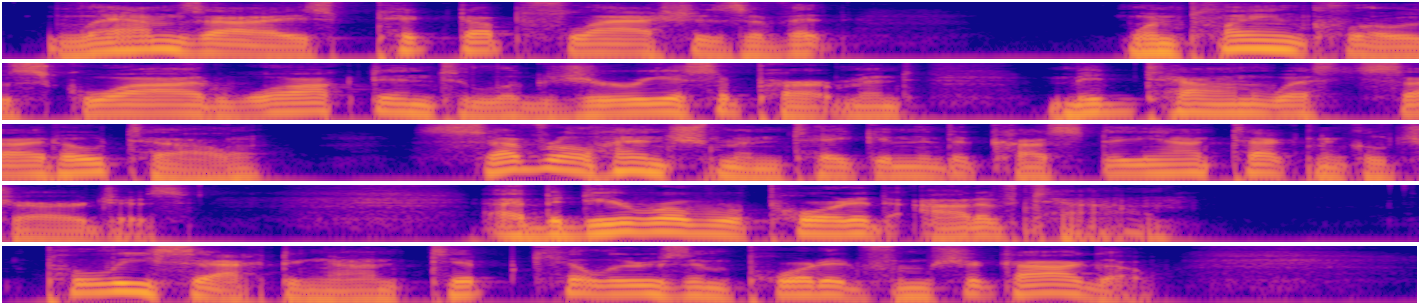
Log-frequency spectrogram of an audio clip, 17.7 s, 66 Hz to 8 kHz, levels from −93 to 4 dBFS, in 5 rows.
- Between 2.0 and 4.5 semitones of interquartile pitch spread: No, average, 5.2 semitones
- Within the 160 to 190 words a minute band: No, average, 140 wpm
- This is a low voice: Yes, low, 120 Hz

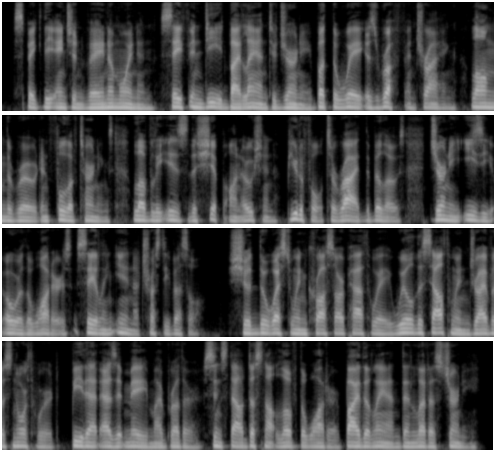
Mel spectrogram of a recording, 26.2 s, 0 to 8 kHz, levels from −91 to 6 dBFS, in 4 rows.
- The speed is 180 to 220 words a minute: Yes, average, 185 wpm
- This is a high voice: No, low, 105 Hz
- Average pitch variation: No, narrow, 2.3 semitones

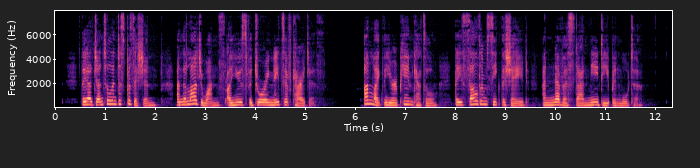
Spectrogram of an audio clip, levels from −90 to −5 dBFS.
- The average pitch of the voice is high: Yes, high, 205 Hz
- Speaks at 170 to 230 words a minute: No, average, 150 wpm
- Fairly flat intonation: No, average, 4.3 semitones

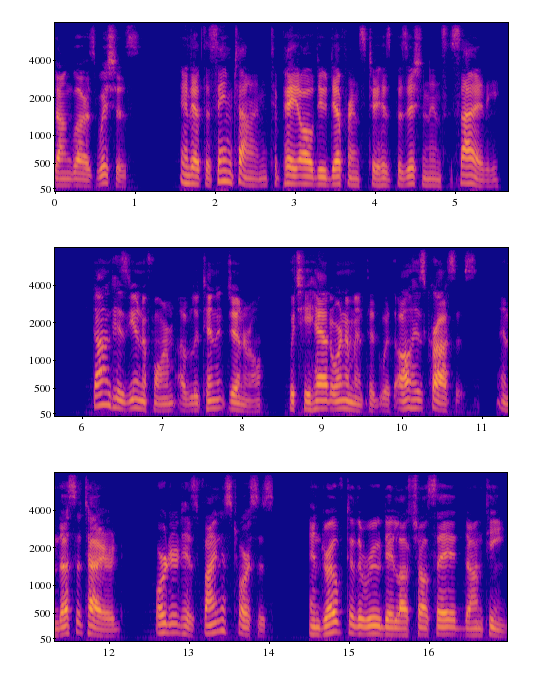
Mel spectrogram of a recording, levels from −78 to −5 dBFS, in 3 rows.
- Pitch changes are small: No, average, 4.1 semitones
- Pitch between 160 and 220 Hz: No, low, 130 Hz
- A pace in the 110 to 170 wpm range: Yes, average, 160 wpm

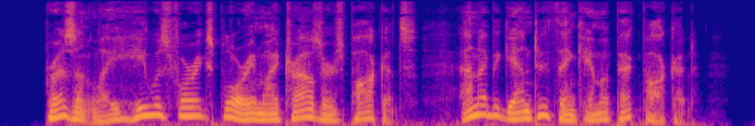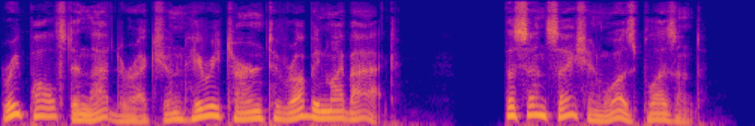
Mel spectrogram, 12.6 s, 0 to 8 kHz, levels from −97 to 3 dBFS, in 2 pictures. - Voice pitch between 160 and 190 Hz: No, low, 115 Hz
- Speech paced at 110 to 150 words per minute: Yes, average, 145 wpm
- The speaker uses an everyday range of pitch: No, wide, 7.4 semitones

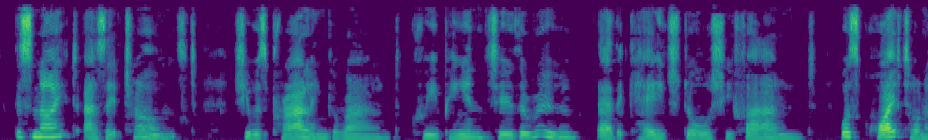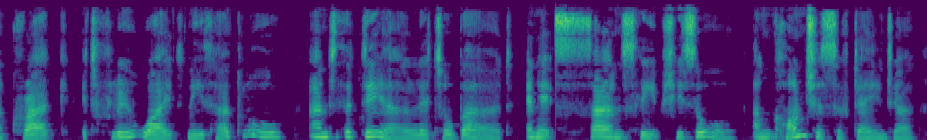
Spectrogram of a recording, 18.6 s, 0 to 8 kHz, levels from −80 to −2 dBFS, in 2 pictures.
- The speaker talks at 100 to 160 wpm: Yes, average, 140 wpm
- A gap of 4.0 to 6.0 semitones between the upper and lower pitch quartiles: No, average, 3.6 semitones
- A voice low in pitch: No, high, 195 Hz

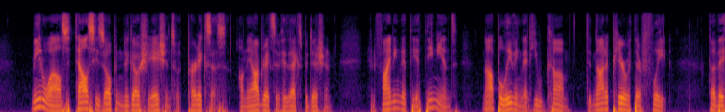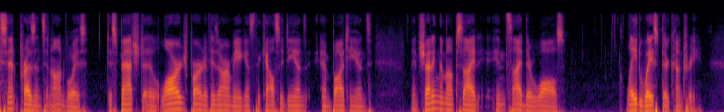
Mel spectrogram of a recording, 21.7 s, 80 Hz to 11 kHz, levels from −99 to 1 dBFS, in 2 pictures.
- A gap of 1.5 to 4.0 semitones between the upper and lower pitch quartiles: Yes, average, 3.0 semitones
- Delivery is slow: No, average, 160 wpm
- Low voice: Yes, low, 115 Hz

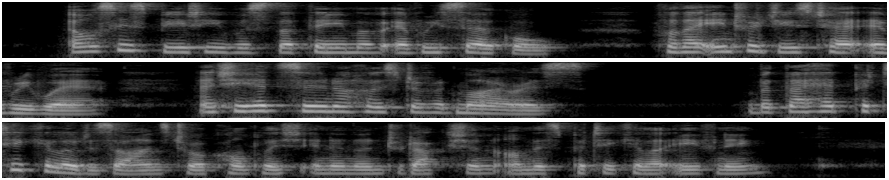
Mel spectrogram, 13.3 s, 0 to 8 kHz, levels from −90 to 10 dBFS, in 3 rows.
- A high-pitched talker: Yes, high, 210 Hz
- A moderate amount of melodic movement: No, wide, 7.3 semitones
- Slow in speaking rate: No, average, 160 wpm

